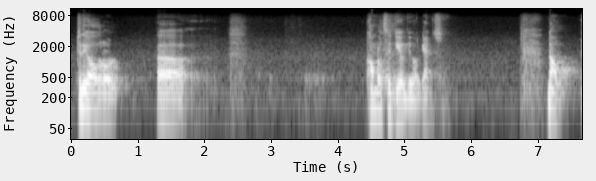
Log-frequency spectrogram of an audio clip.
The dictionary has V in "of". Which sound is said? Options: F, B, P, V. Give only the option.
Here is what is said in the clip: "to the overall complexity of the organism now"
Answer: V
